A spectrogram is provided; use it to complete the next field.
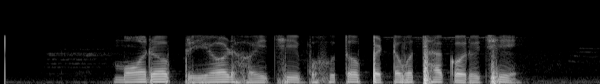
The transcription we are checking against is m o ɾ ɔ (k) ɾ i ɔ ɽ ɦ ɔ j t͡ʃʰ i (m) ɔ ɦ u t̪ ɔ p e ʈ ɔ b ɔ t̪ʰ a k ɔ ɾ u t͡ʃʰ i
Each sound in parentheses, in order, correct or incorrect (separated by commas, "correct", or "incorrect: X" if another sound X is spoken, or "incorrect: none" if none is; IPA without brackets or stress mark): incorrect: p, incorrect: b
